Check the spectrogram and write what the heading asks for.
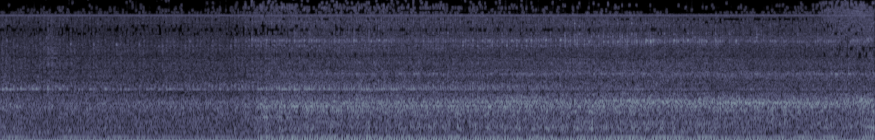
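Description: Diesel railcar engine running steadily as the train pulls slowly out of the station, growing louder about two and a half seconds in.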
